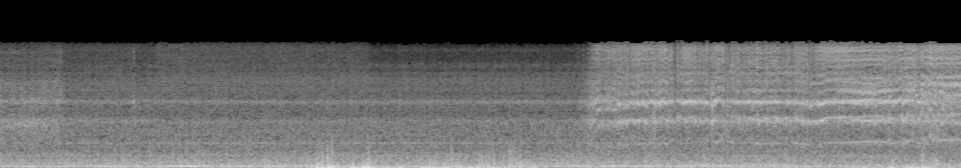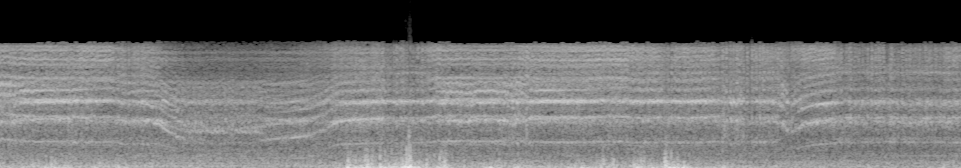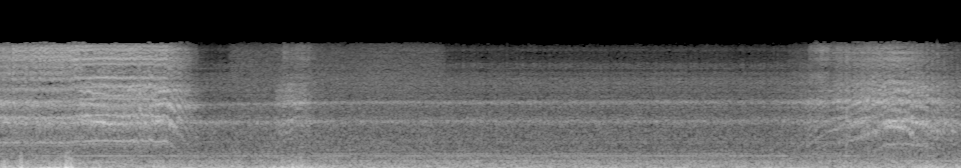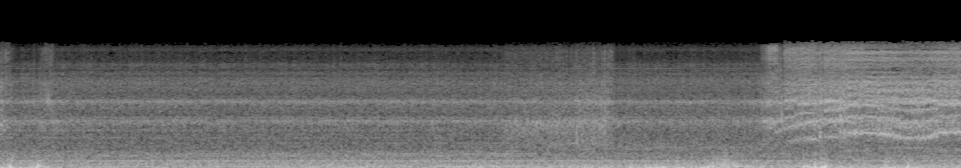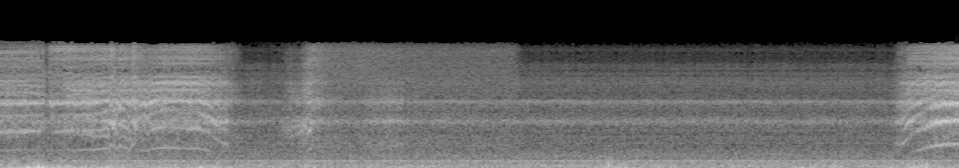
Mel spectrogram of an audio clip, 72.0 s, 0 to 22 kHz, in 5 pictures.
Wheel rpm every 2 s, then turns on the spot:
40, 10, 0, 0, 60, 160, 160, 160, 130, 110, 160, 160, 160, 150, 160, 120, 10, 0, 0, 0, 40, 80, 0, 0, 0, 10, 10, 50, 110, 110, 60, 20, 0, 0, 0, 30.
50-54 62-64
